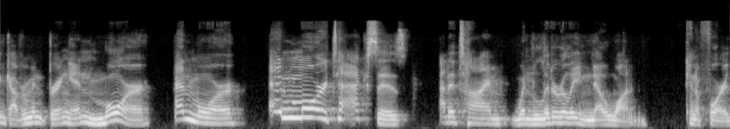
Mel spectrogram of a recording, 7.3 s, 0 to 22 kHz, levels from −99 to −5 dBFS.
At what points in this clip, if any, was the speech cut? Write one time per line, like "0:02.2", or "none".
none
